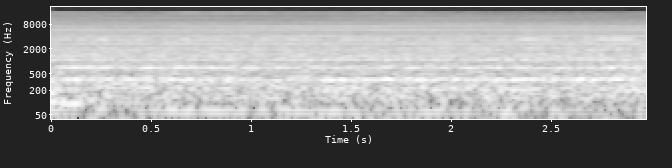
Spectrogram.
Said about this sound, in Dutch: Een hele moderne tram. Nou, hoe vond je het nou, terwijl die tram vertrekt, hoe vond je het nou om hier te zijn nadat je dat hele verhaal hebt uitgezocht?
